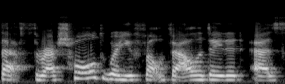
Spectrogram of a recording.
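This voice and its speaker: A woman with a fairly high pitch and a normal speaking voice talks at a moderate pace with ordinary pitch variation. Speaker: therapist and podcast co-host. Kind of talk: interview.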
